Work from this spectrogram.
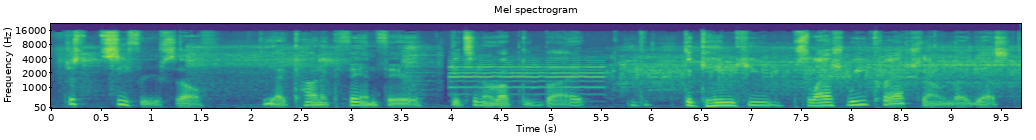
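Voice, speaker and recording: A man's voice: medium pitch, gravelly, darkish tone, low-quality recording. A man hosting a casual video essay on horror clips, speaking in an informal, opinionated way with plenty of swearing. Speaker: host of a video series reviewing analog horror.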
